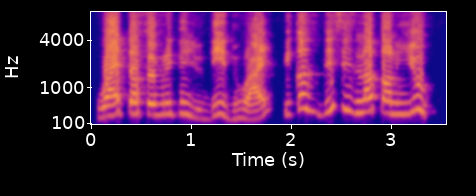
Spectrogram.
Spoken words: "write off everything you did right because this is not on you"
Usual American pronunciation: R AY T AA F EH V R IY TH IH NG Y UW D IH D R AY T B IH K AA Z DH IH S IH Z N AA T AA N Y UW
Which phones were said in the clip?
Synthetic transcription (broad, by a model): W AY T AA F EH V R IY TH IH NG Y UW D IH D W AY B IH K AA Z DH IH S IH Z N AA T AA N Y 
